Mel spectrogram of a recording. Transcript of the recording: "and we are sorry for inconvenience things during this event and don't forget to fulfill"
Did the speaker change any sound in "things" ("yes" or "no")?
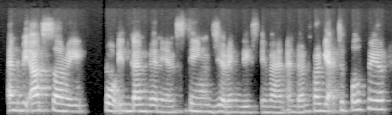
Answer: yes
